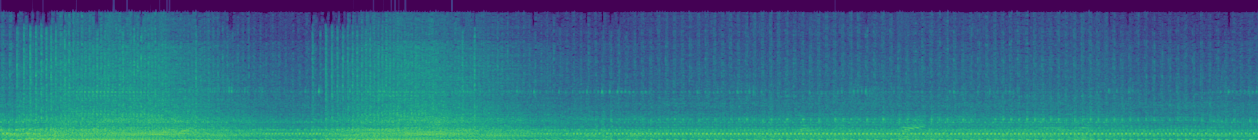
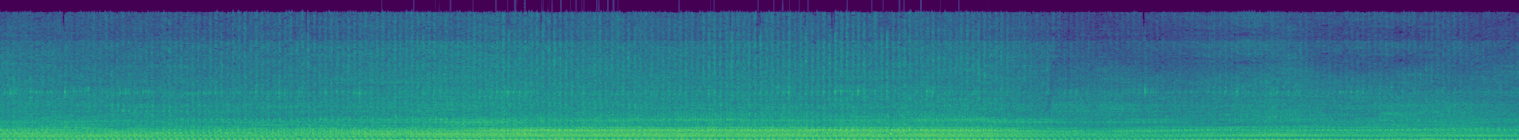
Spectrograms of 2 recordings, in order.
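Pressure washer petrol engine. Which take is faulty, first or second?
first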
